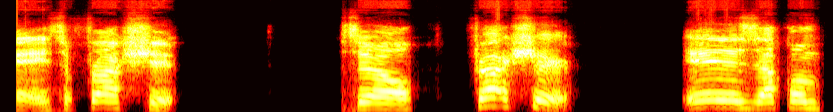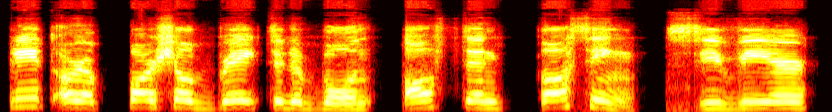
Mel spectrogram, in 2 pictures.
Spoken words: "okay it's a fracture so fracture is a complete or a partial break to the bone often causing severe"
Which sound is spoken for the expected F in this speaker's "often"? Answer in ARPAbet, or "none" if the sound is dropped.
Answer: F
